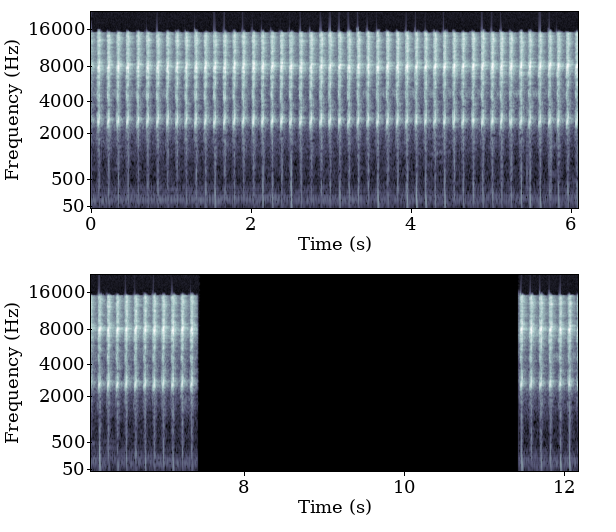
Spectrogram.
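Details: Grasshopper, known locally as walang kecek or belalang kerik, recorded as a tutor sound for songbirds: a dry, rapid, evenly spaced ticking trill with a high, hissing edge, broken by about four seconds of silence before resuming.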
